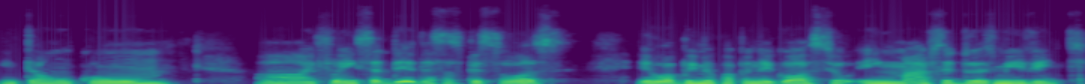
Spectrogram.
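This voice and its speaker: At a very slow pace, a woman speaks in a monotone, flat way, her medium-pitched voice dark and mellow in tone. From Santa Catarina, Brazil. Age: 20s. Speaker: young entrepreneur growing ornamental plants. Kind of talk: testimony. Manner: halting, with filler sounds.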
